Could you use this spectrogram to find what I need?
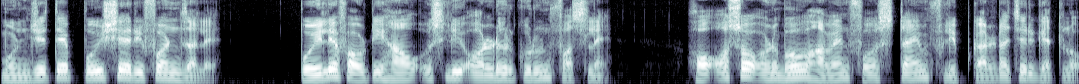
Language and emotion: Goan Konkani, neutral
